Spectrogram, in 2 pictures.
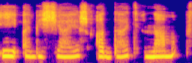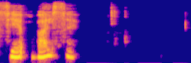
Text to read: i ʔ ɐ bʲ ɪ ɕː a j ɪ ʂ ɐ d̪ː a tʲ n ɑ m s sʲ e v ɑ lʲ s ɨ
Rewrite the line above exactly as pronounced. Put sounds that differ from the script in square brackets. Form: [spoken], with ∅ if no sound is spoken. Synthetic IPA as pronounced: i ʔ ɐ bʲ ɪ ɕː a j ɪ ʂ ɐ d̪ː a tʲ n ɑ m [f] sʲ e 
